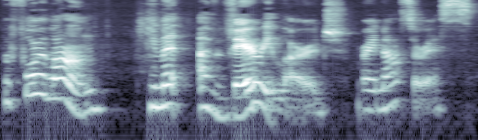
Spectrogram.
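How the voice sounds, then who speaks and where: A woman leads a children's storytime in a lightly high voice. She reads very slowly and expressively, with questions put to the young listeners along the way. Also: big pitch swings, a bit bright.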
